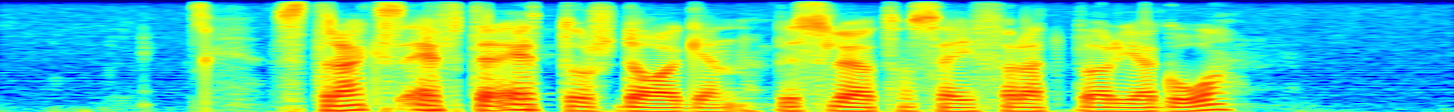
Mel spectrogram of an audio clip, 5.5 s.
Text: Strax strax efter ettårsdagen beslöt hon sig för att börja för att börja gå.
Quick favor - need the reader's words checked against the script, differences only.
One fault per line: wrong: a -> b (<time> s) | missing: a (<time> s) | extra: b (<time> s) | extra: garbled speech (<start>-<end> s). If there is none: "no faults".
missing: strax (1.5 s)
missing: för att börja (4.3 s)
